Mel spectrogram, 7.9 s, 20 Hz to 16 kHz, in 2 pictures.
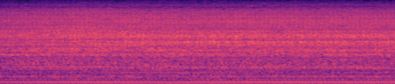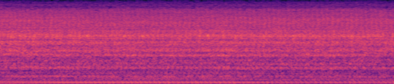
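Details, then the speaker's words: Clapped-out 50cc two-stroke scooter after repair, warmed up: steady, even idle with smooth low beat, no hunting or stalling, idles down fine; normal idle. "Sounds like it's going into its idle down. Idled down just fine."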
